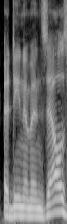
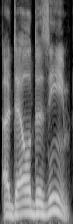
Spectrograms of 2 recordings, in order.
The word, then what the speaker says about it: Idina Menzel: In a lighter yet cringeworthy moment, John Travolta famously mispronounced singer Idina Menzel's name as Adele Dazeem while introducing her performance of Let It Go from Frozen at the 2014 Oscars.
